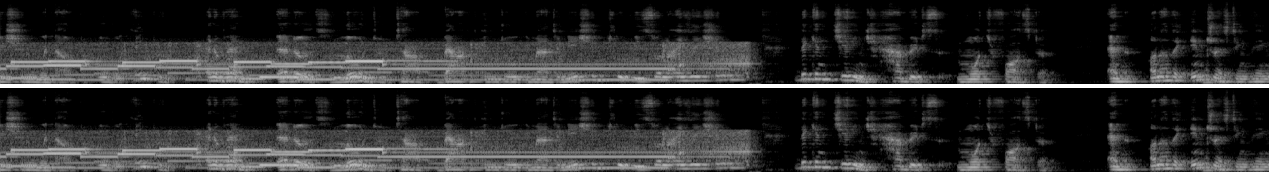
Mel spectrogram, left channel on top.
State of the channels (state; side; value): identical; both; correlation 1.00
